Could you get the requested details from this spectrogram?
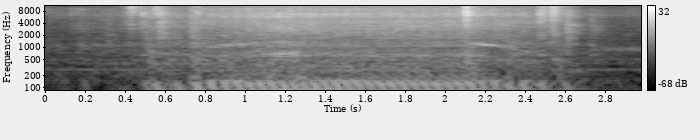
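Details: Yamaha Lexi scooter after recharging its dropped battery and riding, battery now reading 12.5 V with dashboard no longer flickering: strong, even two-second starter crank with no drop-off, healthy start.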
